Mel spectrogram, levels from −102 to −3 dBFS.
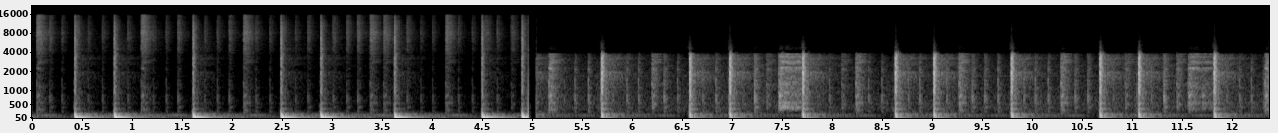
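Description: Throughout the music there is plainly audible codec damage, most likely low-delay AAC compression such as AAC-ELD. Its short frames resolve harmonics poorly. Tones sound rough and grainy, with noise between harmonics. The damage fits a low bitrate near 32 kbps.

At 4.96 s the sound drops out for 80 ms. The input was likely switched to a poorer device. From then to the end, nothing reaches above 3.8 kHz. The music turns dull and boxy, a little quieter, over a faint new noise floor.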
